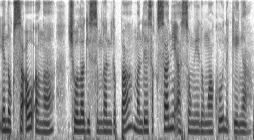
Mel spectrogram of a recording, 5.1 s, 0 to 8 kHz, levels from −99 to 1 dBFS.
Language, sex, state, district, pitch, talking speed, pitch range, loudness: Garo, female, Meghalaya, West Garo Hills, 200 Hz, 130 wpm, 190-220 Hz, -19 LUFS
